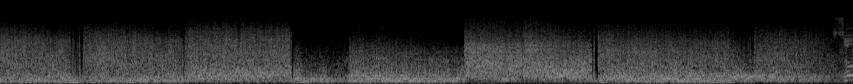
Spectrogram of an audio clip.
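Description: Constant roar of WWII Nazi anti-aircraft and artillery fire heard from an aircraft flying through it, a dense, steady wash of booms and rumbling with brief dips, loud and unbroken throughout.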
